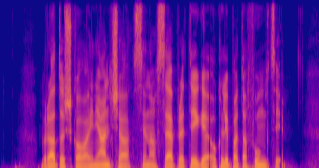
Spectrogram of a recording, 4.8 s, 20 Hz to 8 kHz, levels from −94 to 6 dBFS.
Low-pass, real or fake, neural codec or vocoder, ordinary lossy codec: none; real; none; none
